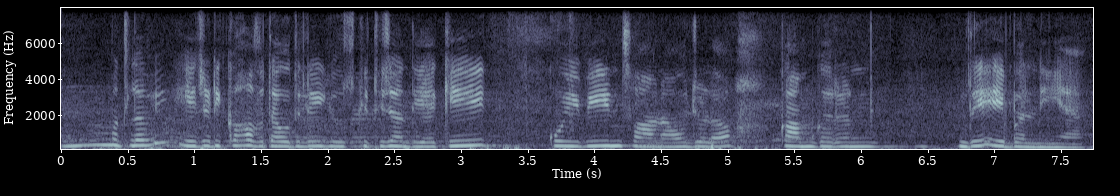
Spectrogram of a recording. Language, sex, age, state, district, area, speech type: Punjabi, female, 18-30, Punjab, Gurdaspur, rural, spontaneous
